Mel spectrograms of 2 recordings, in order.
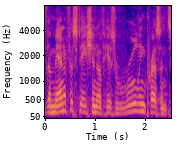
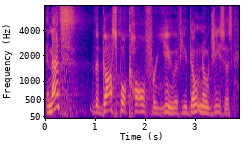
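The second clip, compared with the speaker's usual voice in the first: normal talking voice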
